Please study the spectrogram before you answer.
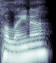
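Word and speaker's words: Halyna: It's pronounced Helena.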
